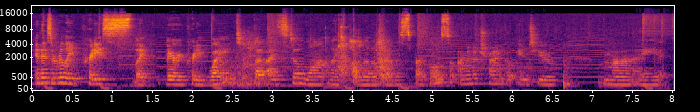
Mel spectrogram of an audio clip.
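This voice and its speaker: A woman's voice: fairly low pitch, fairly even intonation, a little fast, vocal fry. A young woman giving a casual, chatty beauty tutorial in an effusive, rambling way, as host. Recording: roomy echo, music behind. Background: music.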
